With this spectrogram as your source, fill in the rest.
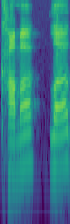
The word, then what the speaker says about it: Kamala: get used to this it's a comma love like c-o-m-m-a like when you have it in a sentence to separate uh some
